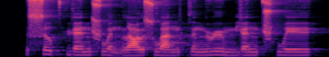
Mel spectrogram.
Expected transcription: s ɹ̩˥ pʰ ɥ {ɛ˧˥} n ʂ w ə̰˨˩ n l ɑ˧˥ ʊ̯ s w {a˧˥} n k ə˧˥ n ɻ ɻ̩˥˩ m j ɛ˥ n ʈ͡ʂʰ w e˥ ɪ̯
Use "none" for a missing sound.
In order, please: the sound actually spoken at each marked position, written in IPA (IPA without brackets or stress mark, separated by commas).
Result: ɛ˧˥, a˧˥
